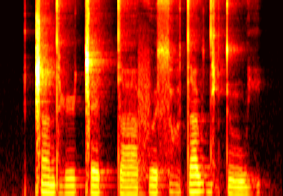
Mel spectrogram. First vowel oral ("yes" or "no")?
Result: no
